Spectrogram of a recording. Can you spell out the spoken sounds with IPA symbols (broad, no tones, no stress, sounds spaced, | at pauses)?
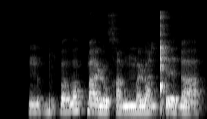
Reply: ŋ ø ɡ͡b ə k͡p ø lˠ ø k͡p a ɭ o x ɑ ɡ ŋ͡m a ɭ ɑ ǃʼ e ɗ a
